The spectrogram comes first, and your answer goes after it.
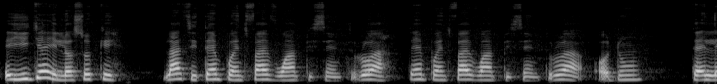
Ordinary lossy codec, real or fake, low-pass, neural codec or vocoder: none; real; 19.8 kHz; none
